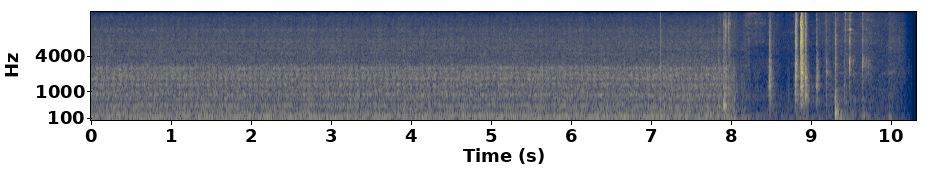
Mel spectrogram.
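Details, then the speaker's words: 2001 Ford F-250 V10 after head gasket and head installation, gas pedal floored, watching oil gauge: steady low cranking churn about eight seconds without catching, then clicks; cranking without start to prime oil pressure before first start. "so let's crank it if we hear any weird noises uh we stop right away"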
